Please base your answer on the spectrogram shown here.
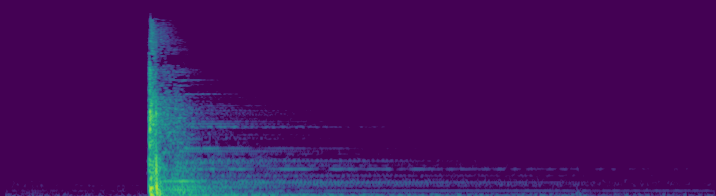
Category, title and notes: Sound effects > Human sounds and actions
kicking metal plate
metal and glasss plate I hit with a cup of plastic to make it sound like a kick. I made it for a college project.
